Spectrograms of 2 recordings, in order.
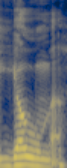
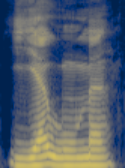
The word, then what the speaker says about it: يَوْمَ: So when you say يَوْمَ, don't say يَوْمَ, yo. Make sure the fatha is pronounced properly. يَوْمَ.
